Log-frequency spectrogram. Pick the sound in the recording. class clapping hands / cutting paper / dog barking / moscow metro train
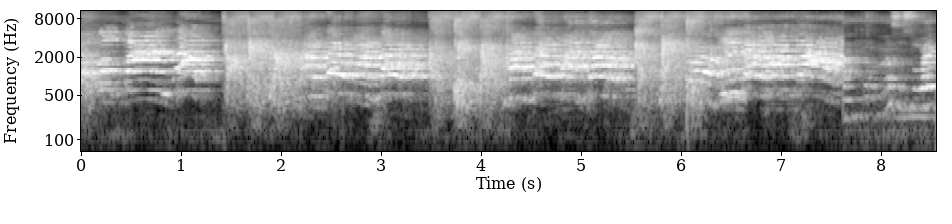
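class clapping hands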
